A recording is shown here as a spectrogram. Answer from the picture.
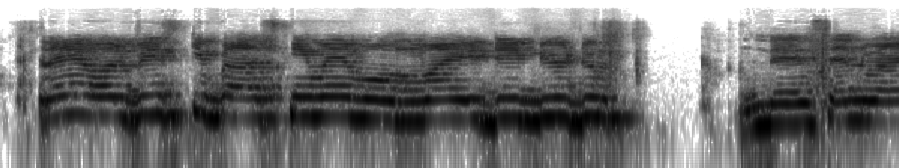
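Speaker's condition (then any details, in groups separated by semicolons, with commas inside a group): Friedreich's ataxia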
